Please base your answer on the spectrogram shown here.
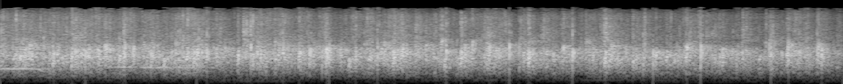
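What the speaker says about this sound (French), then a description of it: "Et tu peux ajouter des bonnes acclamations sur ton amen." Steady applause and cheering from a church congregation during a French-language sermon on the resurrection of Jesus Christ, a dense, continuous wash of clapping that stays loud throughout.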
